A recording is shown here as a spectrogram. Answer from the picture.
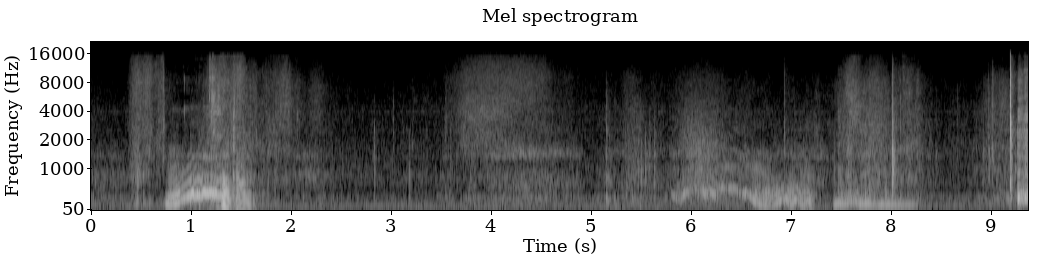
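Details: Katherine, a pet cat, makes strange sounds while having her ears rubbed: two bursts of wavering, harmonic mewing, the first near the start and a longer one later, with a quieter low murmur between them.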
